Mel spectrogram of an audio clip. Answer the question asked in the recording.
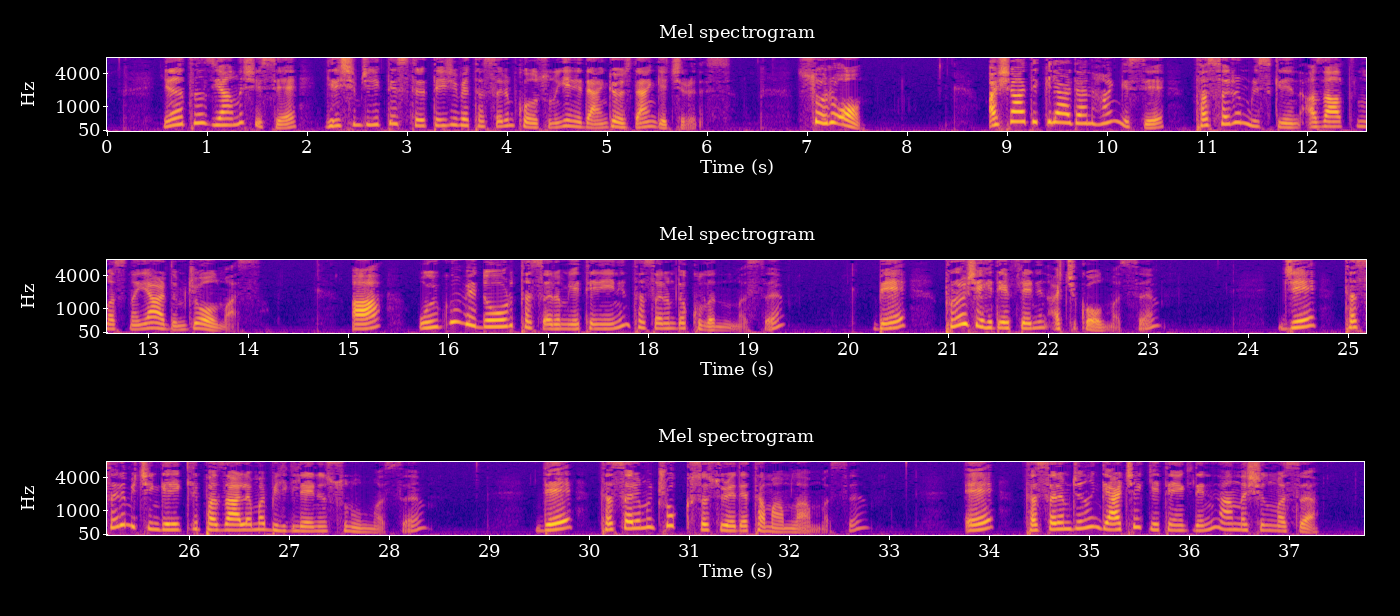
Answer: Doğru cevap D şıkkı, tasarımın çok kısa sürede tamamlanması.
